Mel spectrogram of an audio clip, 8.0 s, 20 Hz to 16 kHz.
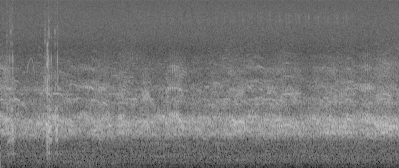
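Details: Flock of common cranes at Kvismaren arriving to roost in the wetland, part of 24,000 present; many overlapping bugling calls blend into a steady rolling chorus, with a brief knock near the start.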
